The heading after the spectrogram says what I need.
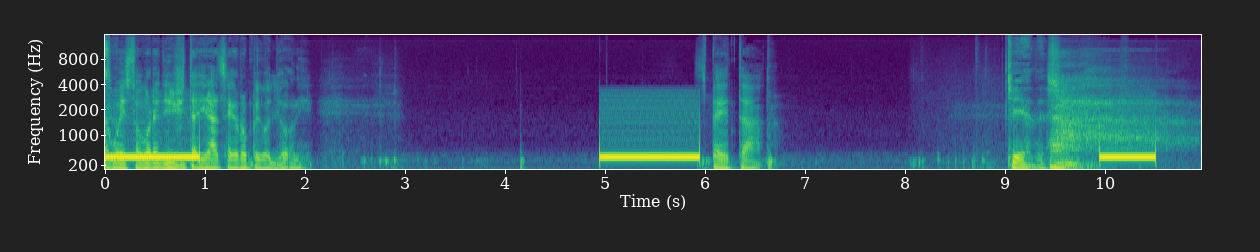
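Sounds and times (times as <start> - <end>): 
mid-pitched telephone tone of a phone call reaching an answering machine: 0.0 - 1.0, 5.0 - 6.0, 10.0 - 10.6
speech: 0.4 - 2.4, 6.0 - 6.8, 9.0 - 10.1.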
